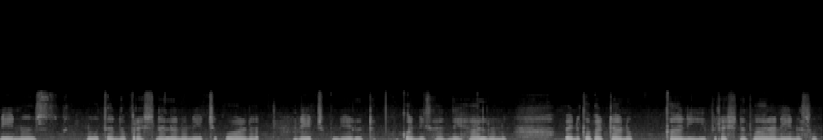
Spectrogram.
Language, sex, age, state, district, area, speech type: Telugu, female, 18-30, Telangana, Jayashankar, urban, spontaneous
